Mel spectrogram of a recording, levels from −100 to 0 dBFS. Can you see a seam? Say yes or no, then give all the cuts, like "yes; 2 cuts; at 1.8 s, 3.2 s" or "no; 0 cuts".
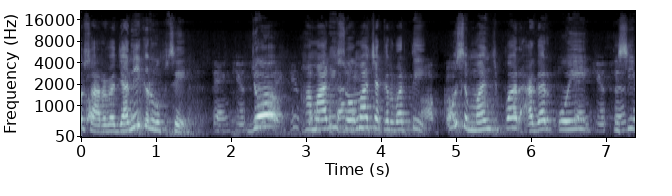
yes; 1 cut; at 4.7 s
